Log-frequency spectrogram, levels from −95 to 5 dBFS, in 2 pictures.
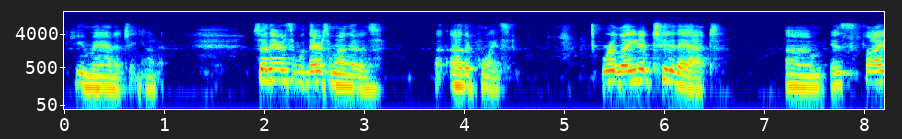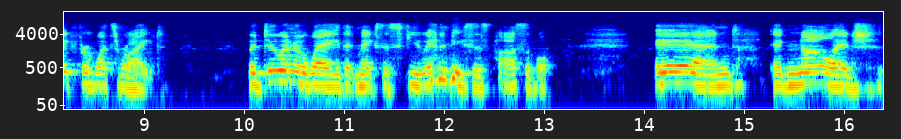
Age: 50-69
